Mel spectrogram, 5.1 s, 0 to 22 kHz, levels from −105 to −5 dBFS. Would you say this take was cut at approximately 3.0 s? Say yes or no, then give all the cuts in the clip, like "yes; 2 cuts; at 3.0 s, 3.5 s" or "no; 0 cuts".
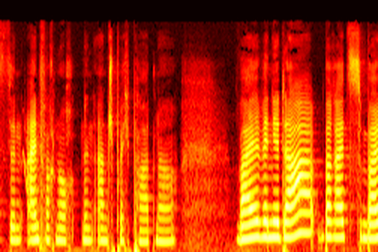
yes; 1 cut; at 3.0 s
